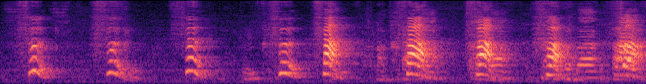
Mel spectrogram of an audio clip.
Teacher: La consonne F se prononce en appuyant les dents d'en bas sur la lèvre de dessous.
